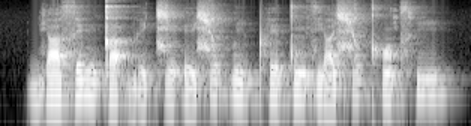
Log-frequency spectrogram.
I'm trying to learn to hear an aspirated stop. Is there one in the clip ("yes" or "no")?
yes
